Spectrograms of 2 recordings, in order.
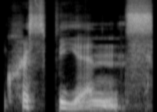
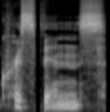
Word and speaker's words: Crispin: The clue was Saintly Day of Henry V's stirring speech, and I am quite sure that I heard Arthur say, what is St. Crispian's Day? And I don't think that that is a correct pronunciation or justifiable. St. Crispin's Day is what that was called.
